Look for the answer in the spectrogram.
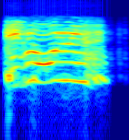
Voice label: aircraft destroyed mood high, speech fr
